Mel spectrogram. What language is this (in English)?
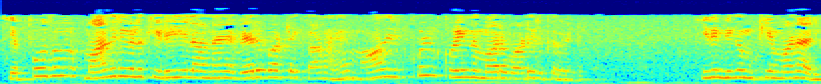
Tamil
